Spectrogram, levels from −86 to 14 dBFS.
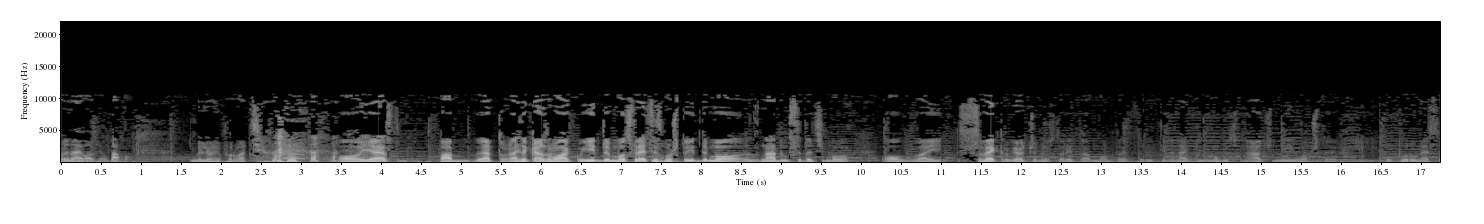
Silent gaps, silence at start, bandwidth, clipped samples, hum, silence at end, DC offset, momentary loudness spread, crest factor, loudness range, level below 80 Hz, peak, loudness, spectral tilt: none; 0 s; 11 kHz; under 0.1%; none; 0 s; under 0.1%; 21 LU; 18 dB; 17 LU; -34 dBFS; 0 dBFS; -17 LUFS; -6 dB/octave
